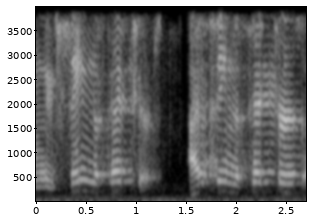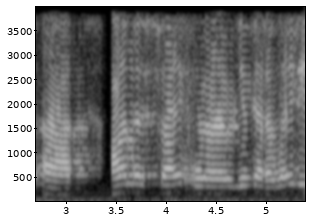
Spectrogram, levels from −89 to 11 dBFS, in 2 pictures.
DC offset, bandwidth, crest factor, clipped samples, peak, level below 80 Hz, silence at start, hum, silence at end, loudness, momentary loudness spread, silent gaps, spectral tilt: under 0.1%; 4 kHz; 16 dB; under 0.1%; -4 dBFS; -64 dBFS; 0 s; none; 0 s; -19 LUFS; 6 LU; none; -4 dB/octave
